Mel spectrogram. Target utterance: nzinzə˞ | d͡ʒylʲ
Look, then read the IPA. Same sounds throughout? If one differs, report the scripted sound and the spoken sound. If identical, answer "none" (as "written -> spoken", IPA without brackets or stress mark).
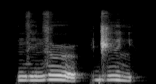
y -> ɪ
